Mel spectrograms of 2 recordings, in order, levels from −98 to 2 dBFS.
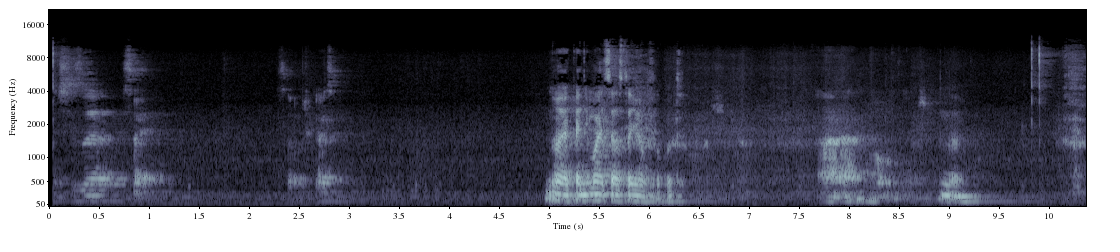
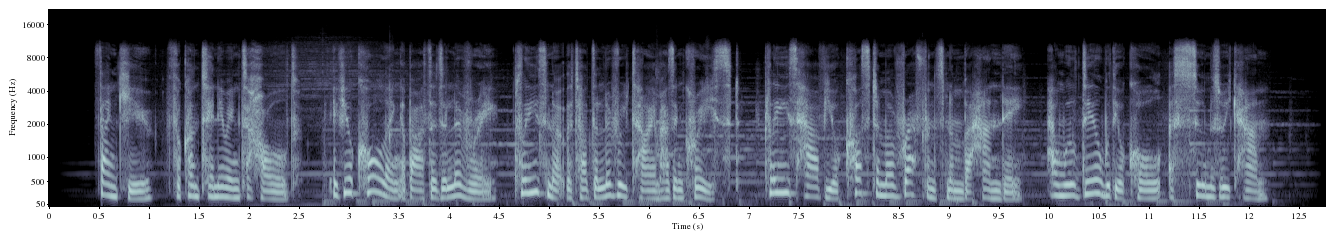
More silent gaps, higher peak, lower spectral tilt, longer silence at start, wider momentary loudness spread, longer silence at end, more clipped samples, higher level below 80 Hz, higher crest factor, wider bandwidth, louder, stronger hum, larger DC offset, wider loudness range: neither; second, -12 dBFS vs -6 dBFS; about the same, -4 dB/octave vs -3.5 dB/octave; second, 0.05 s vs 0.5 s; first, 24 LU vs 5 LU; second, 0 s vs 0.6 s; neither; second, -70 dBFS vs -58 dBFS; first, 26 dB vs 20 dB; about the same, 12 kHz vs 11.5 kHz; second, -33 LUFS vs -25 LUFS; neither; neither; first, 21 LU vs 1 LU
